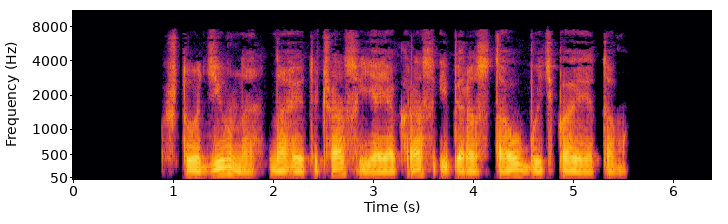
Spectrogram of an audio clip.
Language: Belarusian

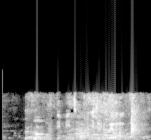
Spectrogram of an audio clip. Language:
Swahili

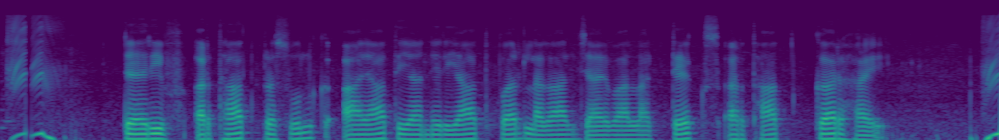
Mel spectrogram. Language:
Magahi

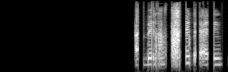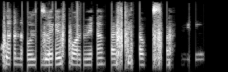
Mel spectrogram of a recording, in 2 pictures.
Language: Swahili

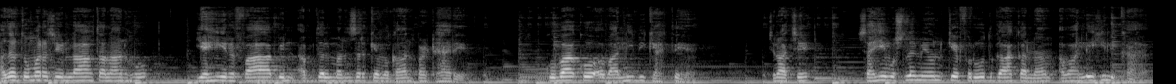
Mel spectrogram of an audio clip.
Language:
Urdu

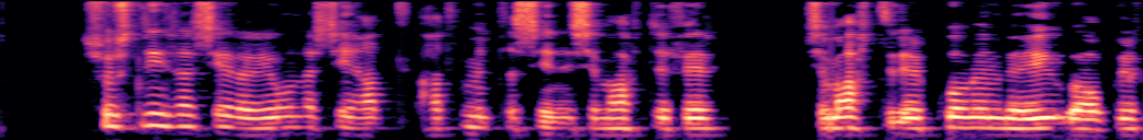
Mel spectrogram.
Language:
Icelandic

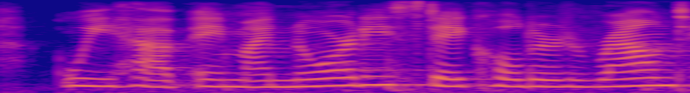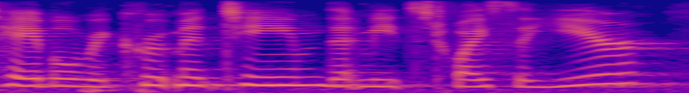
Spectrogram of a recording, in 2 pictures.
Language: English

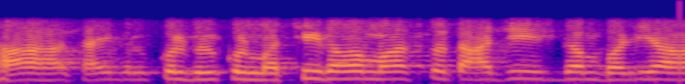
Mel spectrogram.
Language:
Sindhi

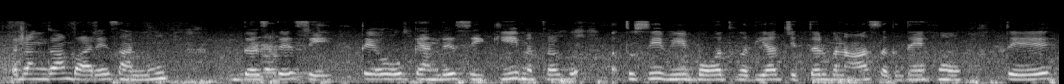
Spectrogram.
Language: Punjabi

